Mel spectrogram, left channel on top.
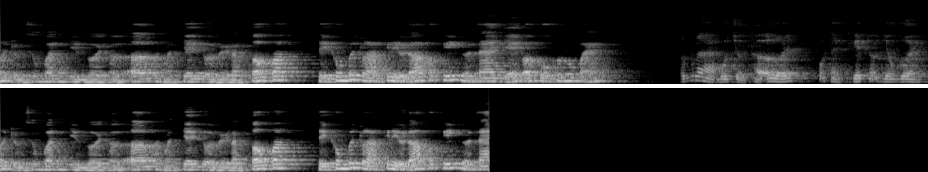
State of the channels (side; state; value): right; drops out; at 4.9 s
